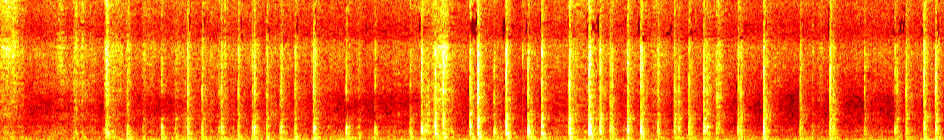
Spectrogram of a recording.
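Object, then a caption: Cardboard tissue box. An empty, hollow blue cardboard tissue box is turned in the hands while fingertips and nails tap and scratch its printed sides and ends. The result is a quick, uneven patter of soft, dry clicks and scrapes with a low, hollow body and short, brief ring.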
